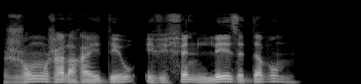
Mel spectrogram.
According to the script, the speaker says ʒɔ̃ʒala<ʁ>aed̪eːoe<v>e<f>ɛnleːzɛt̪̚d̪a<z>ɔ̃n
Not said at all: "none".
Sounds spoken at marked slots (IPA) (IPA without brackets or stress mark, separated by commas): ʁ, v, f, v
